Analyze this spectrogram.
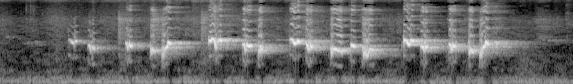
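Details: Sooty-headed bulbul (trucuk), a caged songbird, singing a continuous ropelan run of bright whistled notes that slur downward, about three notes per second, steady and loud.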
